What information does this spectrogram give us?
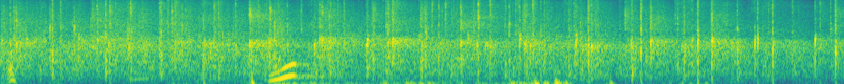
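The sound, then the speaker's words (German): An audience applauds steadily throughout, a dense wash of many hands clapping, with a brief rising voice or whoop cutting through near the start. “Und unter Applaus gehen wir natürlich also noch unter mal Applaus, ja, wunderbar.”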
